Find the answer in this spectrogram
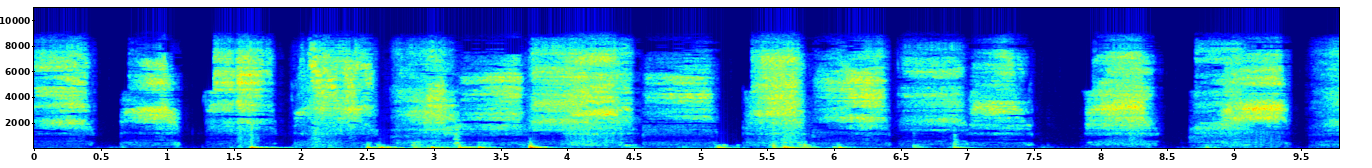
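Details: Nest-box barn owls, 12 May 2023 at 3:27 am, with the owlets rushing to be first in line for food brought by the male. Overlapping harsh hisses, some long and some clipped, with scuffling thuds.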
